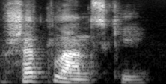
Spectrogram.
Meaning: Scottish, Scotch
- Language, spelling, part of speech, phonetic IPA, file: Russian, шотландский, adjective, [ʂɐtˈɫan(t)skʲɪj], Ru-шотландский.ogg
